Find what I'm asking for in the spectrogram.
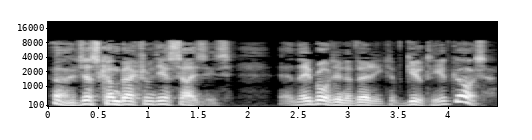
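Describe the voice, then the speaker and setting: Genial English gentleman for radio drama, gossipy and dry, gravelly voice with lively pitch movement. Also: a little fast. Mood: dry, chatty.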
